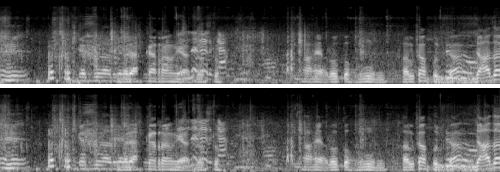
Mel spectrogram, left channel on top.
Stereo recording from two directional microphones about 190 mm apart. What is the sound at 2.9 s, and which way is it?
Speech, 5° right (ahead or behind).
